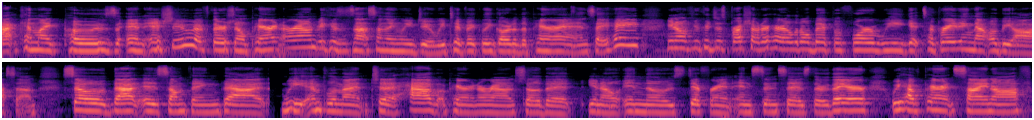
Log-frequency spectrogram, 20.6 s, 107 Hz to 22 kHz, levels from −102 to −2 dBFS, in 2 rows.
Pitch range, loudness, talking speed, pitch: 200-235 Hz, -32 LUFS, 215 wpm, 220 Hz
